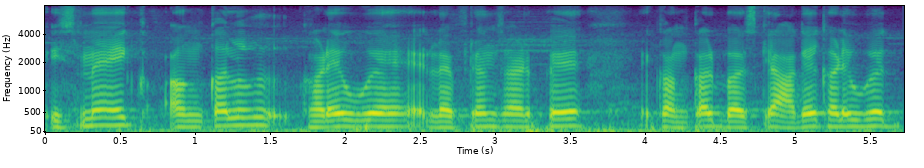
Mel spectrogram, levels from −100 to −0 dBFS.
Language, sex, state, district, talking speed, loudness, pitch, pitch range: Hindi, male, Bihar, Sitamarhi, 210 wpm, -14 LUFS, 155 Hz, 145-170 Hz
